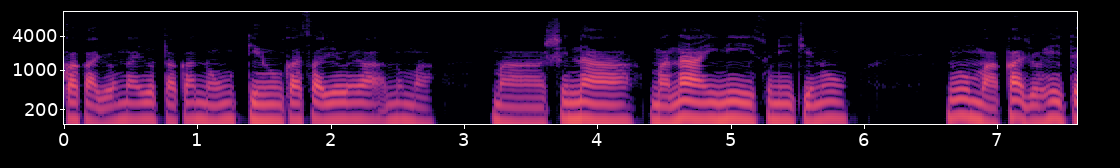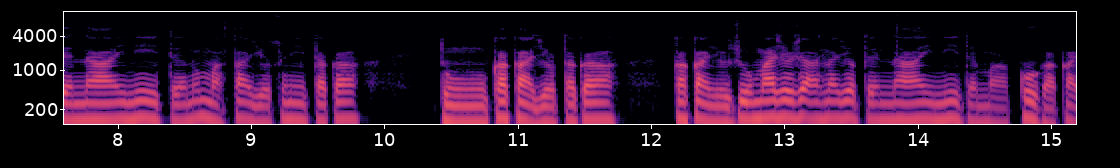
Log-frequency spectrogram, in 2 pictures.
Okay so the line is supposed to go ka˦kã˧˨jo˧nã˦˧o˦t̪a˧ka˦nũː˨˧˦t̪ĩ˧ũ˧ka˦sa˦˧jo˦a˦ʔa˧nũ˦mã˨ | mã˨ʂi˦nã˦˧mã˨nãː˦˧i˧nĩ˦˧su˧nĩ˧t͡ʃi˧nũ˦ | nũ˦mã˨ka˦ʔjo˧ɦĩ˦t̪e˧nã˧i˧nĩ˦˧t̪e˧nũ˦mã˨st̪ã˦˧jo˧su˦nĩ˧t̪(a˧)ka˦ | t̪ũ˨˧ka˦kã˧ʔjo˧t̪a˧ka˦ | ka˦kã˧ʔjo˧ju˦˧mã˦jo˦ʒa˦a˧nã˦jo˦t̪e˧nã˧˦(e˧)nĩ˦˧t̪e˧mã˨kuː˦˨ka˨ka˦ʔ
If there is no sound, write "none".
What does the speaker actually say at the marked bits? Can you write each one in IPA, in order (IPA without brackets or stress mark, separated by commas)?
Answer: a˧, i˧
